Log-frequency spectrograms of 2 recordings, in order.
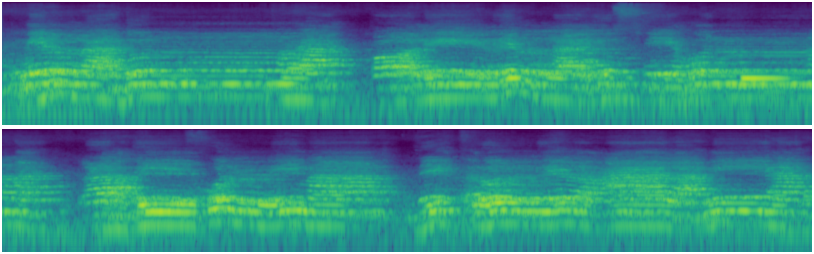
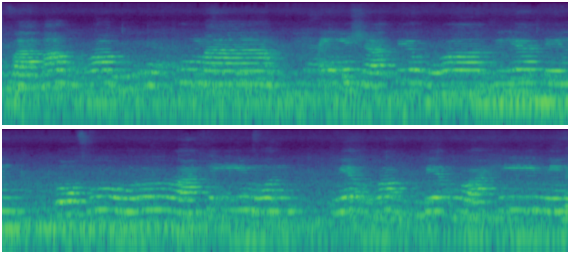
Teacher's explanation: Jadi bila guna tidak dengan dengung. Jadi suara lam dan ro-nya tidak boleh dengung. Itu namanya idgham bila guna dan tidak boleh lama.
